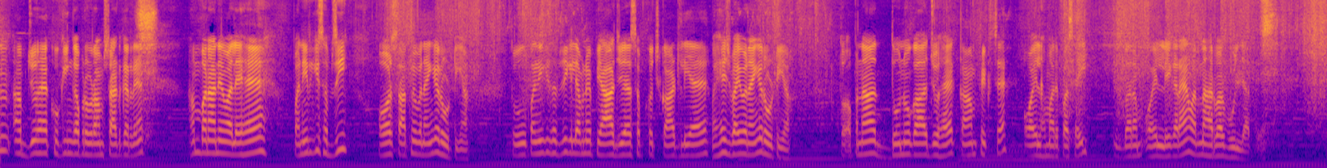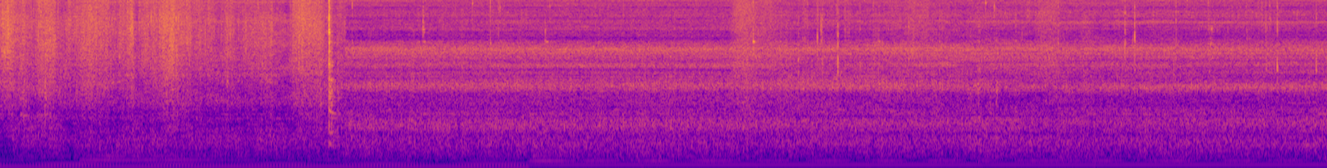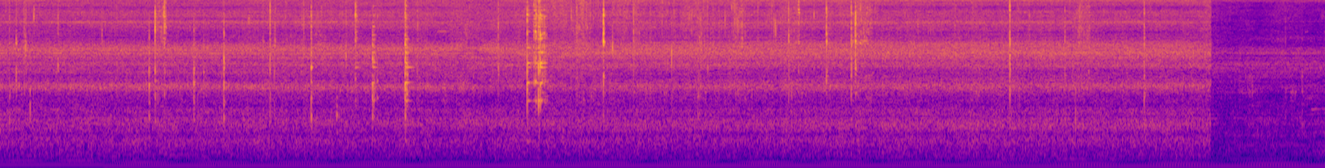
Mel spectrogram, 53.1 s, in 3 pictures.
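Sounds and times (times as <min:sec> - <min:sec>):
onions frying in oil: 0:13.8 - 0:51.6.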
